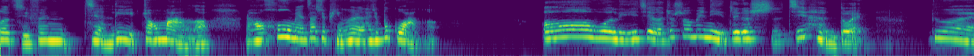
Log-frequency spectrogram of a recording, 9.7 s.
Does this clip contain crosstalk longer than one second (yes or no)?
no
